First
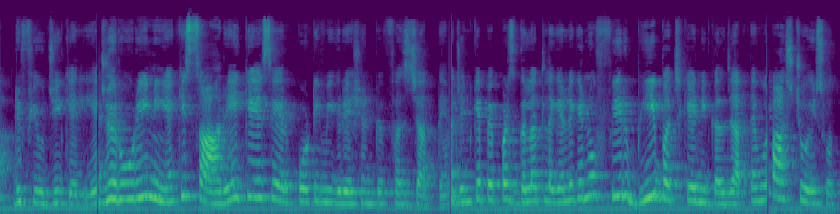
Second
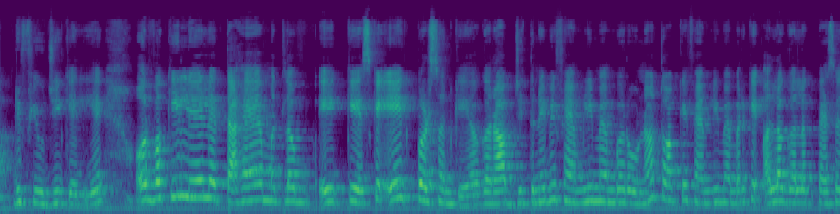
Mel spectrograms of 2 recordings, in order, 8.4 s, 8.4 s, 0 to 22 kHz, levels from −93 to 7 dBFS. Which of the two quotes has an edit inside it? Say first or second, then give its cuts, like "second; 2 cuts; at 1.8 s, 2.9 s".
first; 3 cuts; at 1.0 s, 4.5 s, 7.7 s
